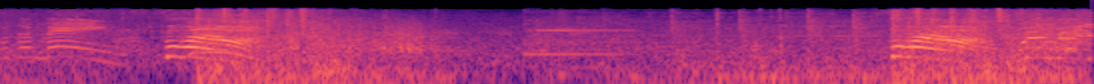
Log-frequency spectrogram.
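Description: Sailing-ship cannons in Assassin's Creed IV Black Flag fire in loud bursts, with a heavy blast near the start and another toward the end, amid crashing battle noise and shouted crew voices.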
